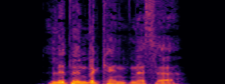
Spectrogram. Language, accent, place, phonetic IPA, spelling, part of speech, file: German, Germany, Berlin, [ˈlɪpn̩bəˌkɛntnɪsə], Lippenbekenntnisse, noun, De-Lippenbekenntnisse.ogg
- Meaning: nominative/accusative/genitive plural of Lippenbekenntnis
